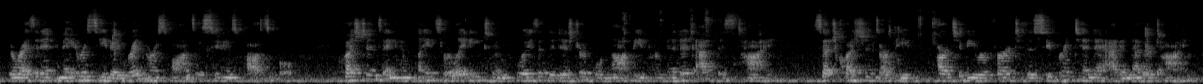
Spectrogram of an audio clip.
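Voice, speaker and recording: A woman from Oklahoma with a slightly scratchy voice, chairing a school board meeting and reading the rules aloud. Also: deep voice. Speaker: board president. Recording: echoey room, distant mic, noisy.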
